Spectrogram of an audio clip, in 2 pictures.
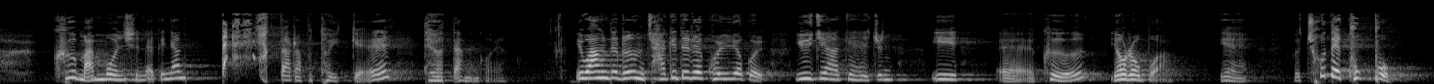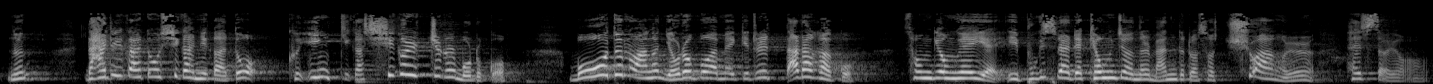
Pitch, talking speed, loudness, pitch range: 265 Hz, 230 characters per minute, -22 LUFS, 220-300 Hz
